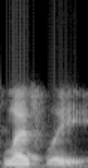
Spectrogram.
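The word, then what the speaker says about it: Leslye: Leslie, and I'm assuming it's pronounced Leslie. It is spelled L-E-S-L-Y-E.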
